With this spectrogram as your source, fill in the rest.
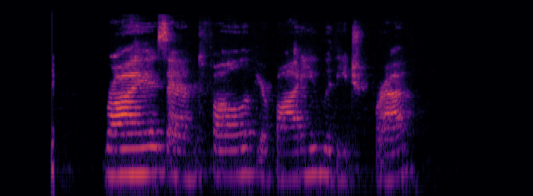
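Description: A woman speaks softly and calmly, close to a microphone.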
